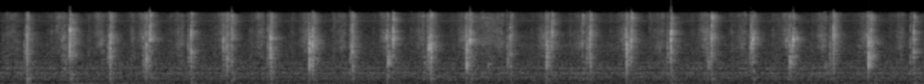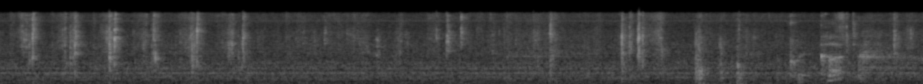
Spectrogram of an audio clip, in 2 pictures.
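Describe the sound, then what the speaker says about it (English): A deck of encounter cards for an Arkham Horror card game is riffle-shuffled at close range in a rapid run of crisp, evenly spaced flutters, followed by quieter handling and a final burst of shuffling. "One more quick shuffle."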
